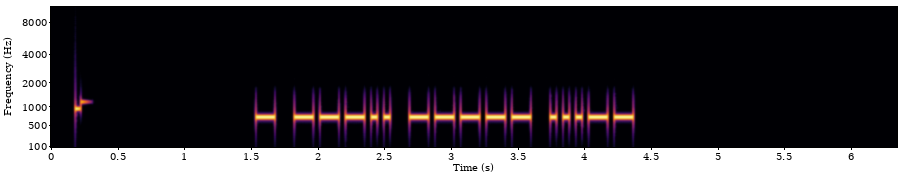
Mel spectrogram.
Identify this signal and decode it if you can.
Morse code, heard as a keyed tone, about 25 wpm, 700 Hz. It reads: T803
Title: Numbers - Contest Style - 4-Digit 25wpm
